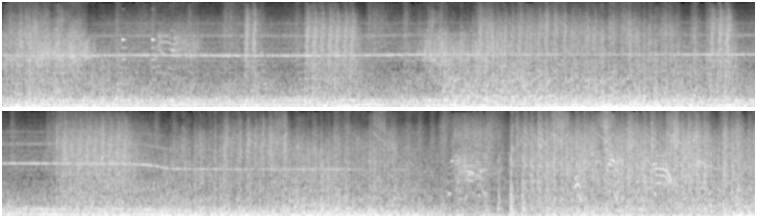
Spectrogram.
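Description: Gunfire rattles.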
